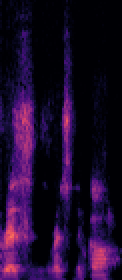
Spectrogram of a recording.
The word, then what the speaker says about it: Reznikov: Do we not know what's happening with what's concerning Minister Reznikov? Did I pronounce that correctly?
